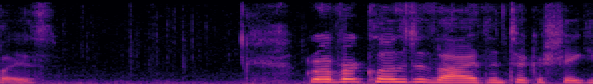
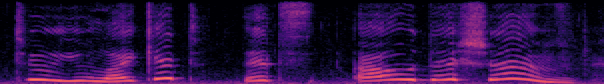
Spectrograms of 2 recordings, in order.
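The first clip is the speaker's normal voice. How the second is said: coy, very high falsetto; high-pitched put-on bridal simper; Grover; 13 semitones higher, slower than usual. A narrator's reading. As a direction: flirt like a fake bride. Grover flirts in falsetto disguise.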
